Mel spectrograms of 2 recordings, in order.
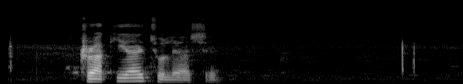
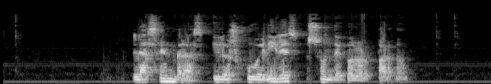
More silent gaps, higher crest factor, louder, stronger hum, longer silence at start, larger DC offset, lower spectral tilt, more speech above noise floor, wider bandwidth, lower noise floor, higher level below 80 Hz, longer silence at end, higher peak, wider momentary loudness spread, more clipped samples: neither; first, 26 dB vs 14 dB; second, -25 LUFS vs -11 LUFS; neither; second, 0.75 s vs 1.35 s; neither; about the same, -5 dB/octave vs -4.5 dB/octave; first, 41 dB vs 35 dB; second, 10 kHz vs 11.5 kHz; first, -65 dBFS vs -46 dBFS; second, -86 dBFS vs -48 dBFS; first, 2.5 s vs 0.85 s; second, -4 dBFS vs 0 dBFS; first, 26 LU vs 8 LU; neither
